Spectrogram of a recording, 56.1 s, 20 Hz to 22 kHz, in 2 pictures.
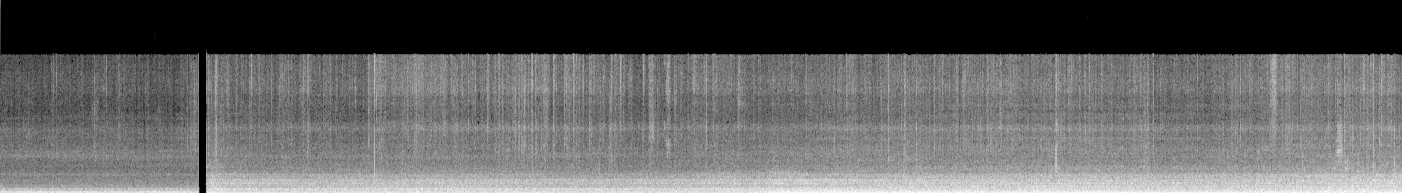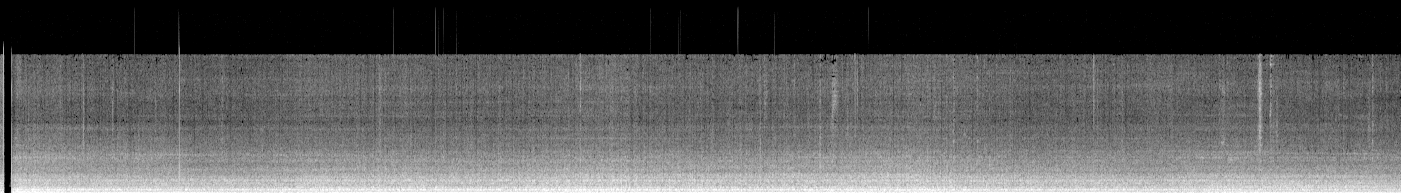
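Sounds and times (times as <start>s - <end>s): jet airliner cabin roar: 0.0s - 56.0s.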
